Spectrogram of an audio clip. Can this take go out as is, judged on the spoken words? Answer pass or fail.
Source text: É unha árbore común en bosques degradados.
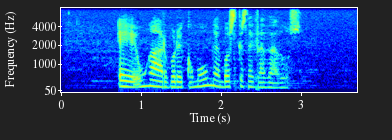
pass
